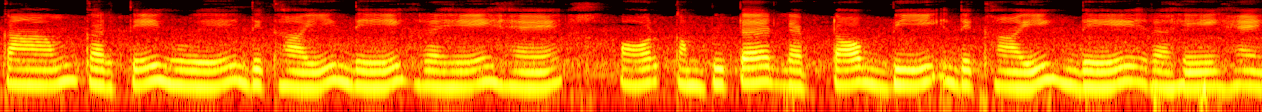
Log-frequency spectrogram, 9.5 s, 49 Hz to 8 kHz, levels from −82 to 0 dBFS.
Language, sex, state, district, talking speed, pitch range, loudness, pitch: Hindi, female, Madhya Pradesh, Umaria, 95 wpm, 160-180 Hz, -17 LUFS, 170 Hz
